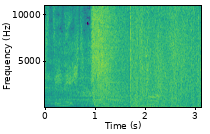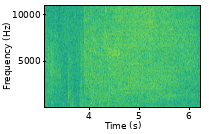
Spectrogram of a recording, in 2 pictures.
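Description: A loud rushing roar fills the air.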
